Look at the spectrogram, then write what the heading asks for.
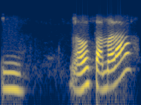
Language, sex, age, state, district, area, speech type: Odia, female, 30-45, Odisha, Kendujhar, urban, conversation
